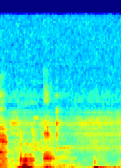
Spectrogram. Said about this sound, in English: You hear his breathing?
